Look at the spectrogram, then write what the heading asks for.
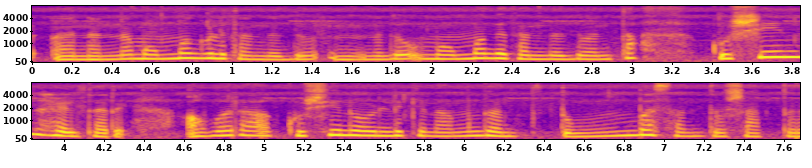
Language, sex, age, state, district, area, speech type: Kannada, female, 30-45, Karnataka, Udupi, rural, spontaneous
